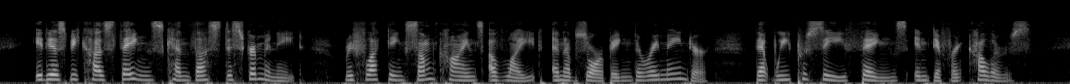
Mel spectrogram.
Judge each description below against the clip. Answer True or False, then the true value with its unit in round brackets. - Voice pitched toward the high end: True (200 Hz)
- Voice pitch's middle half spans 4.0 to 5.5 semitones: False (3.5 semitones)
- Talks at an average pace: False (130 wpm)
